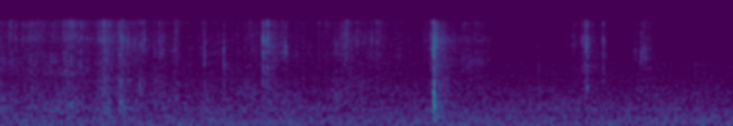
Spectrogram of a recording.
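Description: Light clicks and rustles of picture frames and their paper and cardboard inserts being handled, with one sharp click about three seconds in, over a steady low room hum.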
